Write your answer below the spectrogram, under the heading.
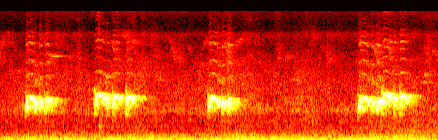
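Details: Local zebra dove singing in a cage to provoke an answer from others; four separate short rolling coos at uneven gaps, the last one longer, with faint background chirping.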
